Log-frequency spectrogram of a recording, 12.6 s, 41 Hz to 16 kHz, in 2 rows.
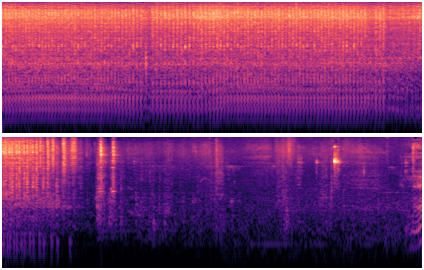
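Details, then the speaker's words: Cub Cadet LT1050 lawn tractor, Kohler 25–26 hp twin burning oil and running rough, run on one cylinder with other plug wire disconnected: even steady firing, no misses; this cylinder sounds okay. "side actually sounded okay didn't it see what that side sounds like"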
